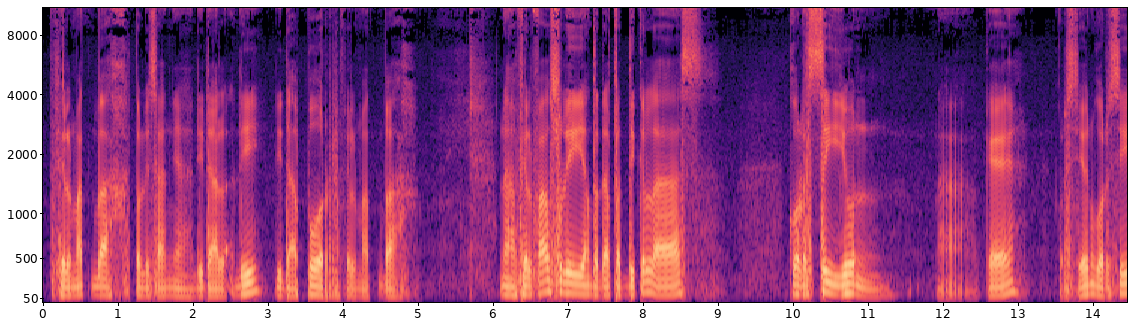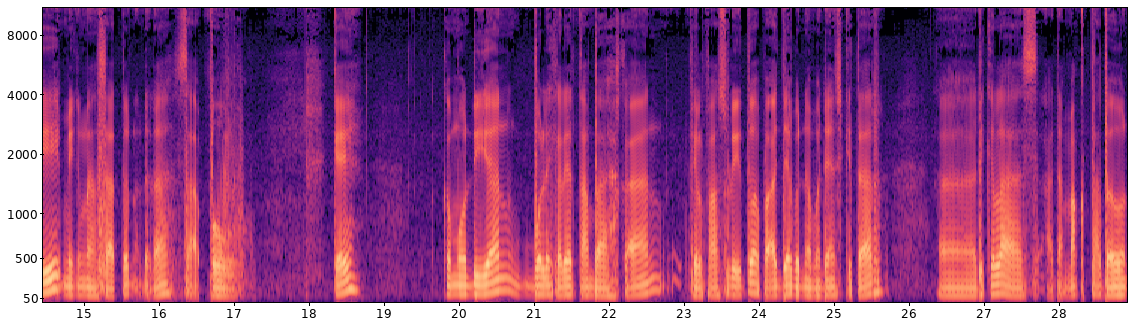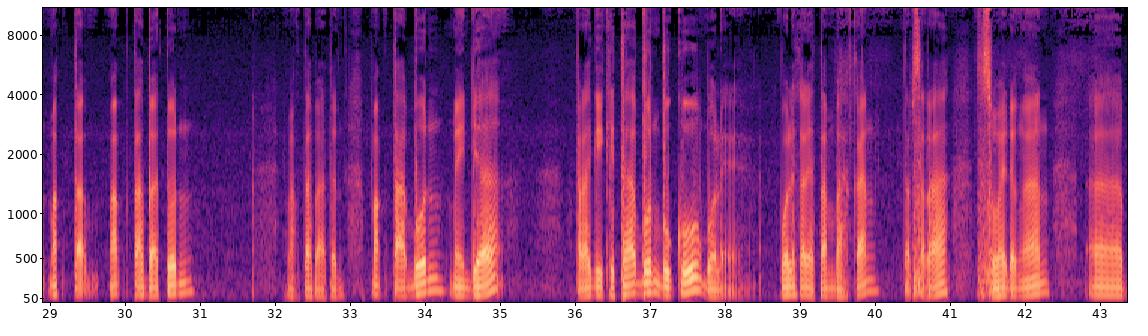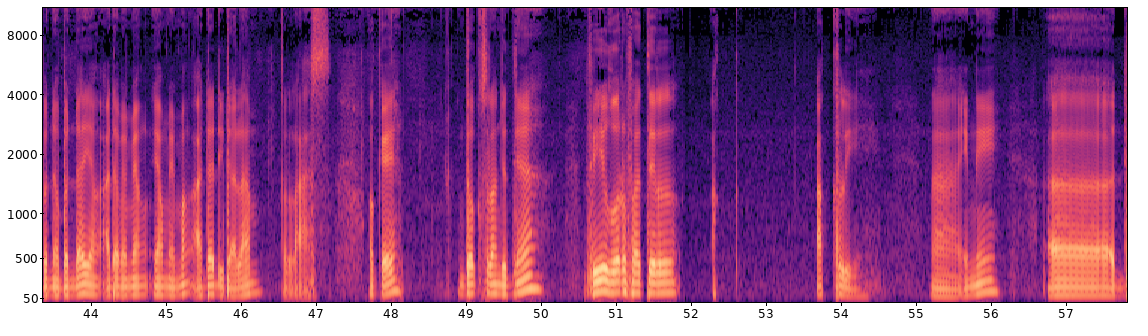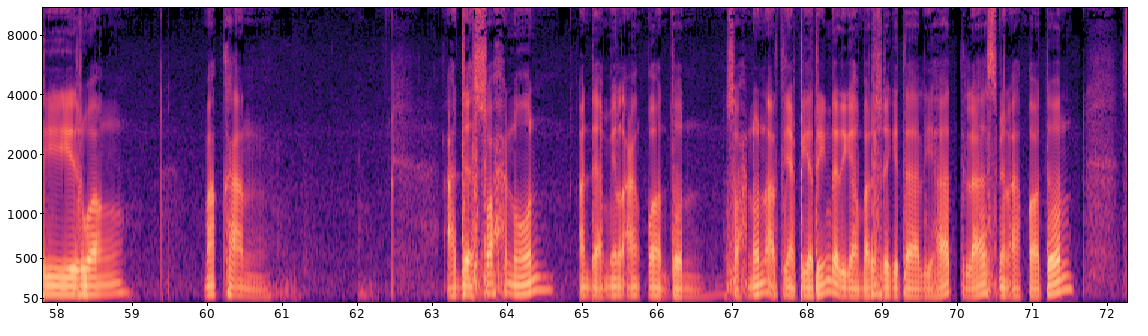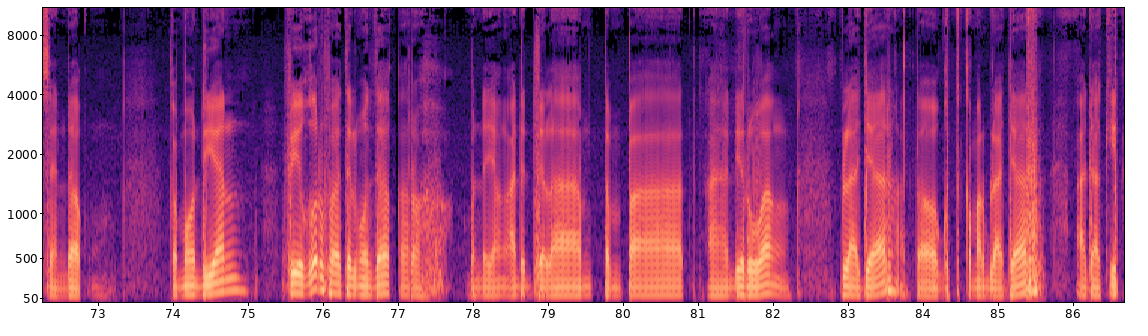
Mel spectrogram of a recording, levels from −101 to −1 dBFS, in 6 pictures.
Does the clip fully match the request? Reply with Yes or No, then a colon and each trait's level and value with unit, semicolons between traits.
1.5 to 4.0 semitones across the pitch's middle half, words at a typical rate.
No: average, 3.6 semitones; slow, 80 wpm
